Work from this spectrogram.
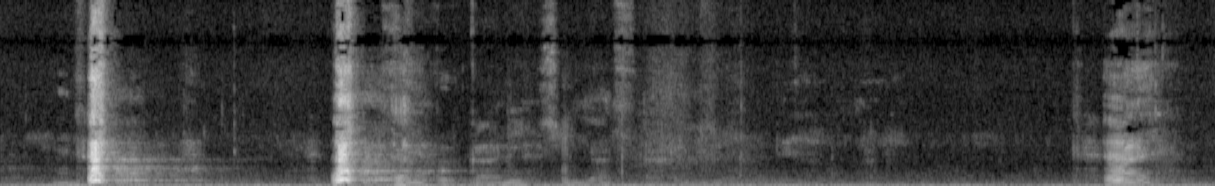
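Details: Akita dogs, three generations of parent and offspring, at a convenience store in early morning; two sharp loud barks about two seconds apart, then faint wavering murmurs and a brief rough sound near the end over a low steady hum.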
